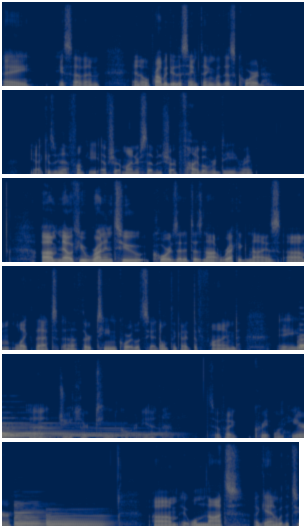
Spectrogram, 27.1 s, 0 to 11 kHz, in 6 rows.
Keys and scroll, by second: 12.8 BackSpace, 20.2 5, 23.9 5.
